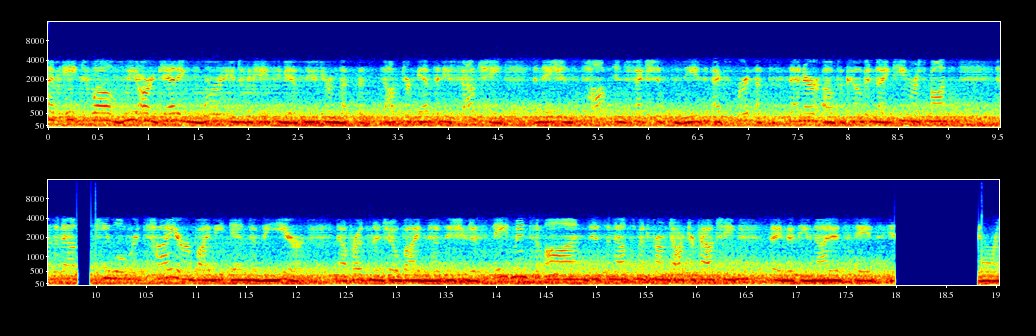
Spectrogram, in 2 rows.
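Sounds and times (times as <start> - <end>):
car road and engine noise: 0.0 - 18.0
speech from car radio: 0.0 - 18.0.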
